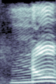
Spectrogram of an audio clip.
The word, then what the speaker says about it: know: तो इसमें भी एन से पहले क्या आ रहा है, के आ रहा है, इसलिए हम इसे नो बोलते हैं।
